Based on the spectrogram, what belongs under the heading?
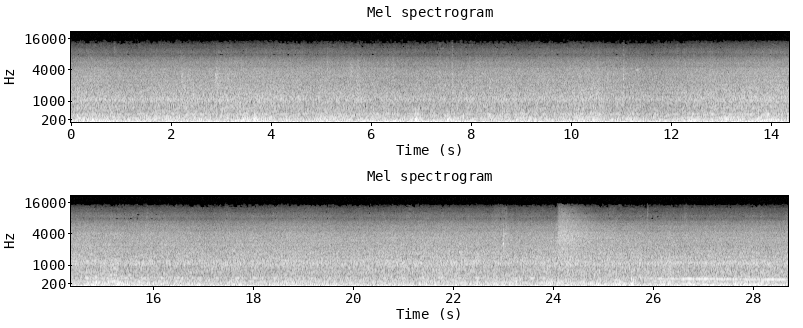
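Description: Running noise heard inside a Yurikamome rubber-tyred automated guideway train: a steady low rumble from the tyres on the concrete guideway. Near the end a motor whine joins in and slowly falls in pitch as the train slows for the next station.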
